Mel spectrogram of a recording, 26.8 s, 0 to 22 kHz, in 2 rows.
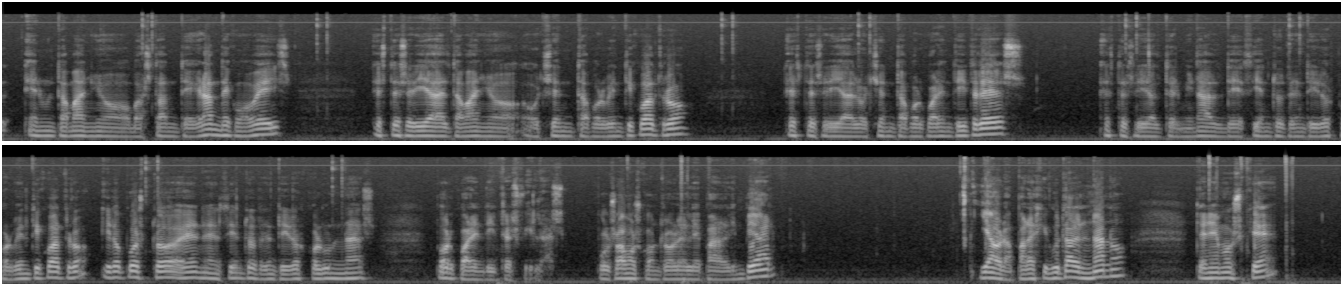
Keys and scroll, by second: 20.2 ctrl+l, 25.5-26.7 typing.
